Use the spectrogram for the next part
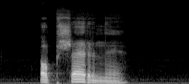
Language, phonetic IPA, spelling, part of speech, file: Polish, [ɔpˈʃɛrnɨ], obszerny, adjective, Pl-obszerny.ogg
